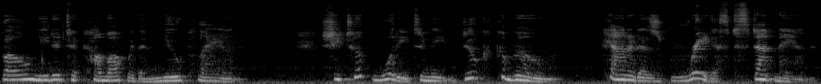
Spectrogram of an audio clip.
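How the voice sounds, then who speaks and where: Expressive woman reading a storybook. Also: fairly low pitch, slow, slight background noise. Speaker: narrator. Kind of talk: storybook read-along narration.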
